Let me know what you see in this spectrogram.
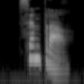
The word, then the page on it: sentral: indonesian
